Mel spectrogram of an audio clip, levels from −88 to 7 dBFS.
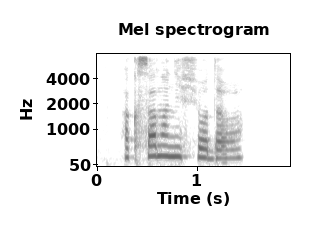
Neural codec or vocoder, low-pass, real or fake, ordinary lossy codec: none; 7.2 kHz; real; Opus, 64 kbps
